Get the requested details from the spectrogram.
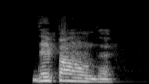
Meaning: third-person plural present indicative/subjunctive of dépendre
- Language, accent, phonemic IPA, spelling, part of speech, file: French, Canada, /de.pɑ̃d/, dépendent, verb, LL-Q150 (fra)-dépendent.wav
